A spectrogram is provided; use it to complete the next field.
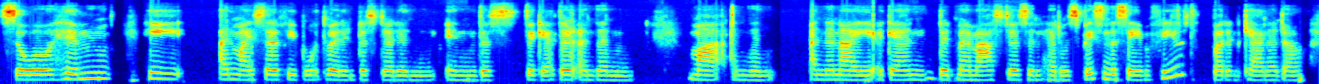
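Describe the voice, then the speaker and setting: With a Tamil accent, a woman speaks at a fairly slow pace. Her intonation is monotone and flat. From India, Tamil-speaking. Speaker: aerospace engineer. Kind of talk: interview.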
